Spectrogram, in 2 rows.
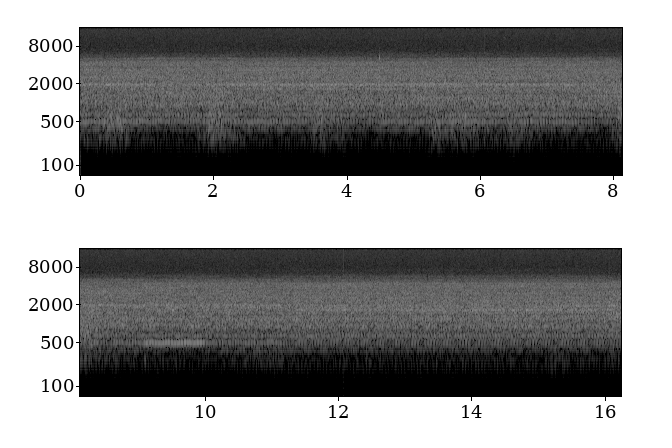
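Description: Steady drone of a Columbia 350's six-cylinder Continental IO-550 engine and propeller at climb power, heard in the cabin with the rush of the airflow.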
